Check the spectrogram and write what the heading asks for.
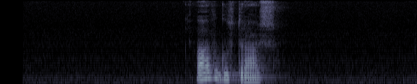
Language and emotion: Russian, neutral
